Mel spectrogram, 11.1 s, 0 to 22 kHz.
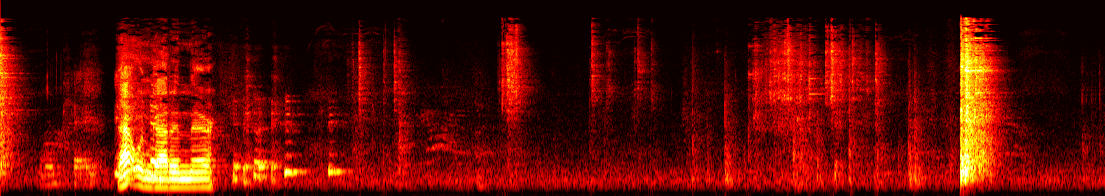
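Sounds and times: silverware clinking and rattling: 7.4 - 8.9, 9.6 - 10.1
cutlery clattering into drawer: 7.5 - 8.9, 9.6 - 10.0.

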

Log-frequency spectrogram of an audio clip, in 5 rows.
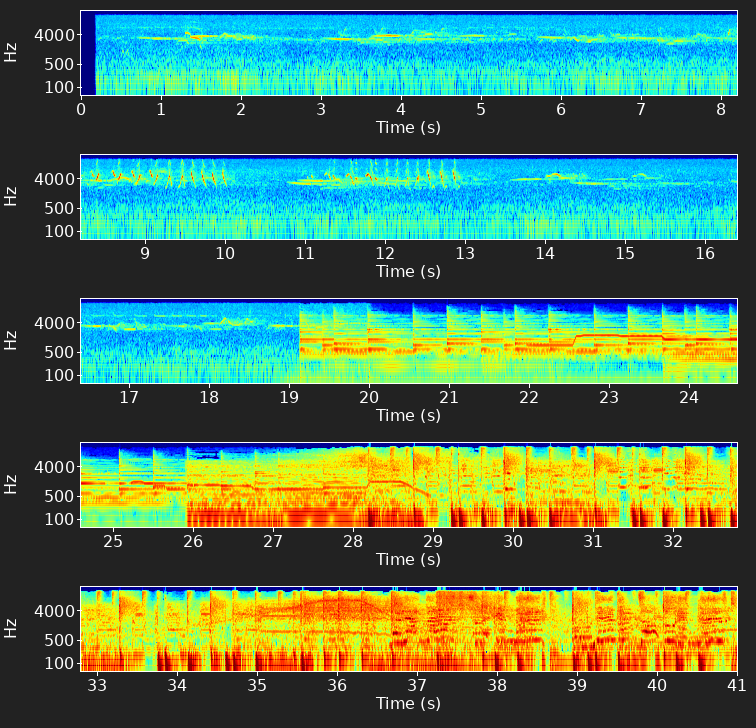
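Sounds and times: songbirds chirping and whistling: 0.2 - 19.9.

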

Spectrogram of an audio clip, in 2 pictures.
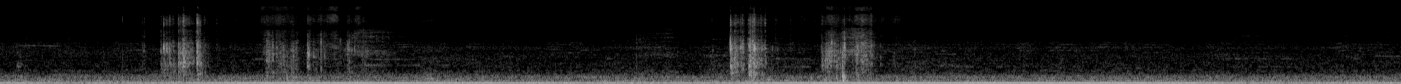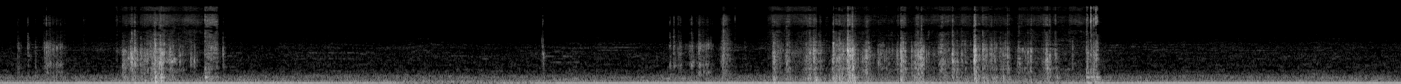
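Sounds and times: steady low rumble: 0.0 - 24.5
packaging rustling and scraping: 2.6 - 3.7, 7.3 - 8.9, 14.3 - 16.3, 20.7 - 25.0.

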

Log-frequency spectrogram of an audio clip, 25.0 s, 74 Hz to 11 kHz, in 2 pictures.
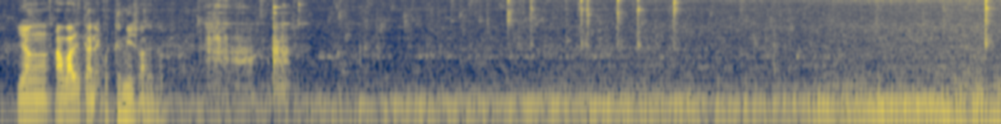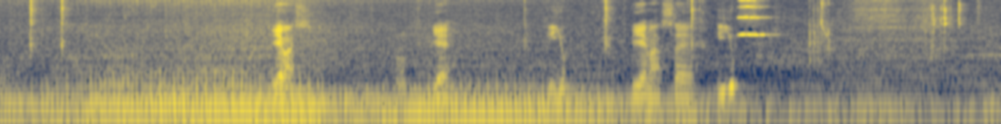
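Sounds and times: motorcycle engine idling: 6.9 - 20.9.

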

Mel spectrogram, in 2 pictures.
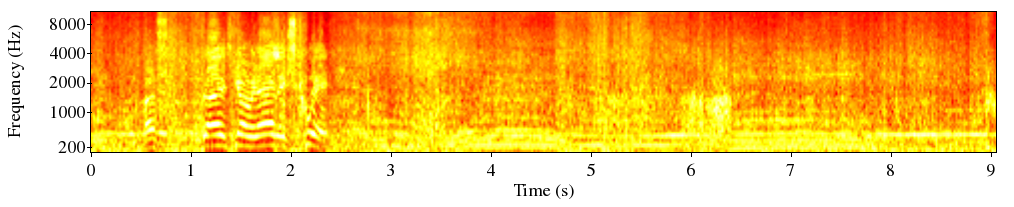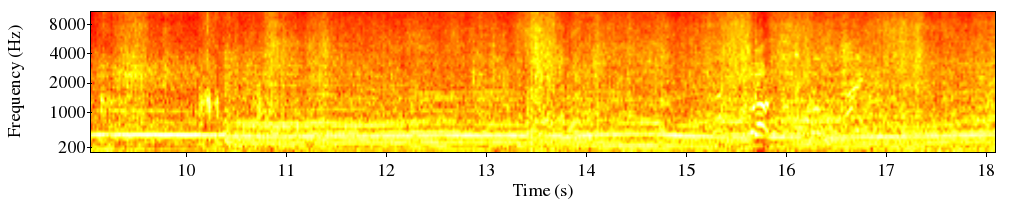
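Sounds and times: outboard engine at high speed: 0.0 - 18.0
wind: 0.0 - 18.0.

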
